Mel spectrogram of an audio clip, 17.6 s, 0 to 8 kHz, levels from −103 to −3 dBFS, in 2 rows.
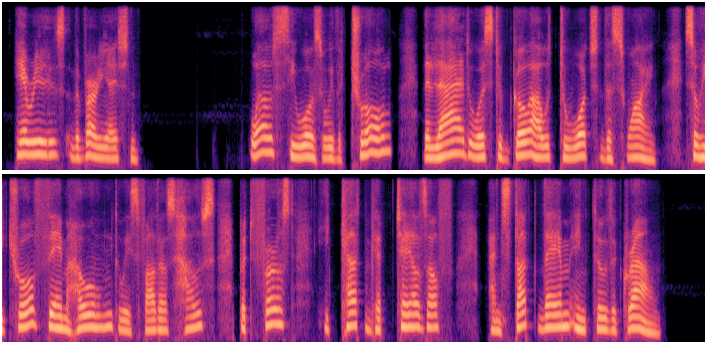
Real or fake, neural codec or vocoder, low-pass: fake; codec, 16 kHz in and 24 kHz out, 0.8 kbps, FocalCodec, streaming, 65536 codes; 7.2 kHz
